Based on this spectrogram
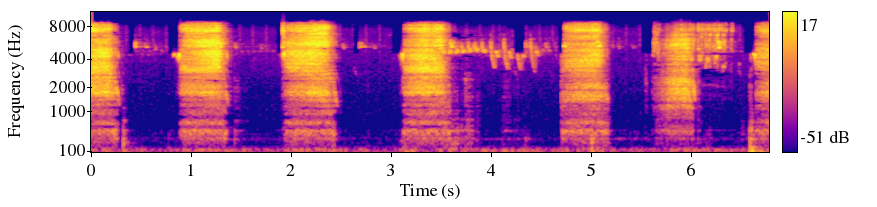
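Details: Wild barn owls at a nest box on 26 April 2023 at 5:41 am, as the male delivers another meal: harsh, hissing broadband screeches about a second long, repeated roughly every second, with faint high twittering between.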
